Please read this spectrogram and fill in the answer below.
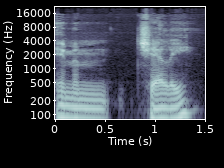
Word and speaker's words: Imum Coeli: you know the immi am I pronouncing that right? I mean dead language Latin anyway right but am I saying that right? Some say it as chel. Oh chelli. Okay. Yeah. So the imam chelli.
